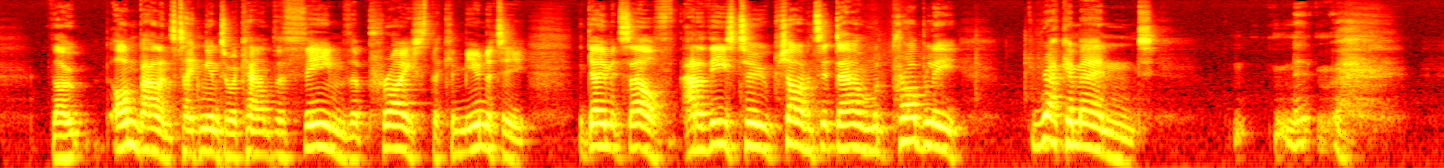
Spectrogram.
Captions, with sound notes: Though, on balance, taking into account the theme the price the community the game itself. Out of these two, Shut Up & Sit Down would probably recommend... [sigh]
